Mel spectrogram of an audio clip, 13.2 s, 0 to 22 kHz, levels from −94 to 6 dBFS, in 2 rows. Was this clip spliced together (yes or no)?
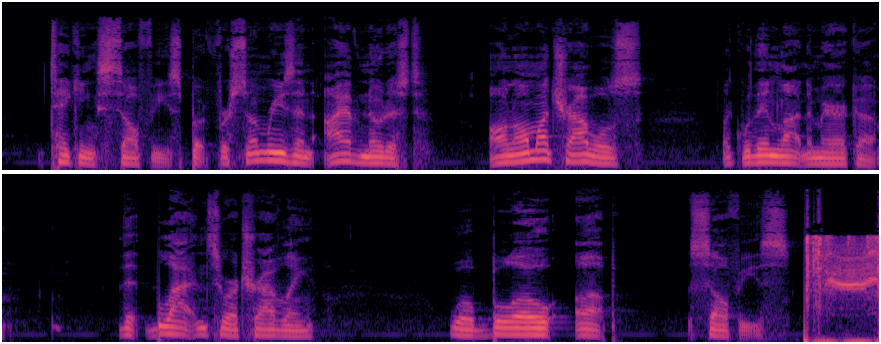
no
